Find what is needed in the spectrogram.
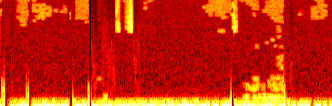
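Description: Near silence: a steady low hum with a few faint clicks.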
